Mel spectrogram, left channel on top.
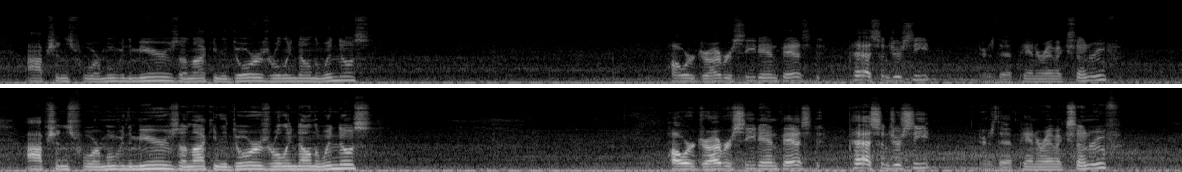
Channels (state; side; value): quieter; left; 10.1 dB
